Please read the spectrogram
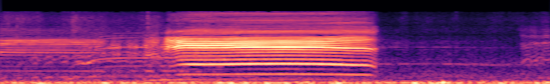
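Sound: sheep bleating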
